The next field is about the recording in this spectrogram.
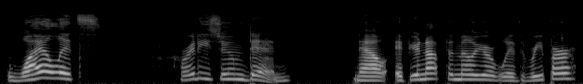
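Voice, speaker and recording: Female software instructor, unhurried and plainspoken, casual step-by-step delivery, very dry close recording. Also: mid-range voice, clean tone, no room sound. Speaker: tutorial instructor and voice actor.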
